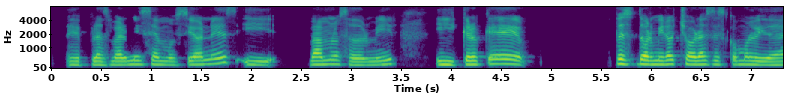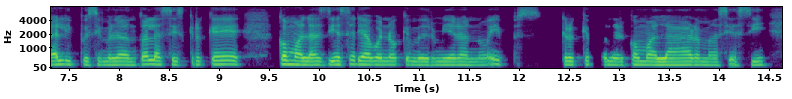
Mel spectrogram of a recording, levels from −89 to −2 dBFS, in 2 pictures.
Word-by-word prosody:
eh, 170 0 -3
plasmar 170 0 +1
mis 190 +1 -1
emociones 185 - +1
y 175 - -4 0.3
vámonos 185 +1 +2
a - - 0
dormir 170 +7 -1 0.4
y 180 -2 0
creo 185 0 +4
que 220 -3 +3 0.9
pues 215 -2 +4
dormir 190 -2 +6
8 205 -1 +2
horas 190 +1 +5
es 185 0 -2
como 185 0 -1
lo 180 - +3
ideal 170 +2 +2
y 185 - -2
pues 170 -3 -6
si 170 - -6
me 165 0 -3
levanto 165 +1 -1
a - - +2
las 185 -3 +1
6, 170 -2 -5
creo 175 +1 -9
que 190 0 0 0.3
como 195 -2 +3
a 175 - +4
las 170 -1 0
10 180 0 0
sería 185 -1 +1
bueno 170 0 -1
que 170 - -7
me 170 0 -1
durmiera, 165 0 -2
¿no? 160 +1 -7
Y 200 - -2
pues 195 - -16 0.2
creo 175 0 -2
que 180 - -7
poner 170 -2 -5
como 175 -1 -1
alarmas 165 -1 -1
y - - -2
así. 165 +3 -7
175 Hz, 195 wpm, -21 LUFS, 165-190 Hz, 0.9 s, dormir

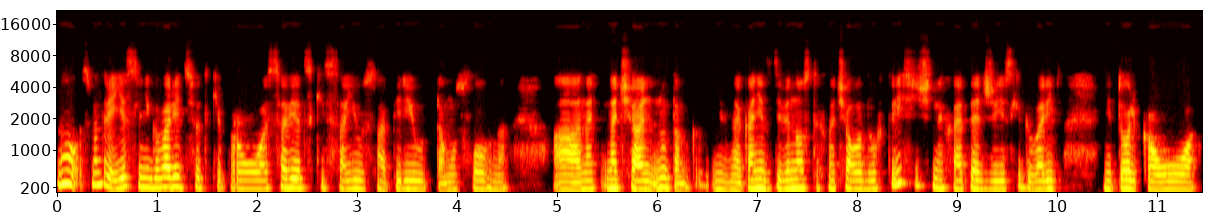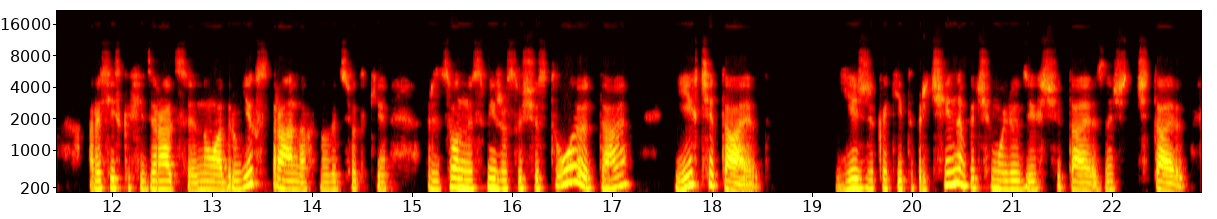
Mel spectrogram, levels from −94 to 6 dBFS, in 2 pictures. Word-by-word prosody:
Ну, 275 0 +5
смотри, 260 -8 +1
если 215 +2 +1
не 205 - +1
говорить 210 +1 +4
всё-таки 195 -2 -6
про 180 -1 -1
Советский 195 -1 0
Союз, 185 -1 -3
а 165 -2 -3
период, 175 0 -2
там, 155 - -3
условно, 170 +2 -4 0.4
а 160 0 +4
на 175 +1 0
началь 185 -3 +3
ну, 205 -1 +2
там, 170 0 -2
к - - -16
не 175 -2 -3
знаю, 160 -1 -1
конец 185 -1 +2
90- 190 +1 +1
начало 180 0 +1
2000. 210 - -3
И - - +2
опять 175 0 0
же, 170 - -2
если 170 0 -3
говорить 175 0 0 0.4
не 175 - -1
только 185 -3 +2
о 165 0 +1 0.3
Российской 195 +2 -1
Федерации, 175 -3 0
но 165 0 +1
о 160 - +3
других 225 - +1
странах, 170 - +1
но 160 0 -4
ведь 165 0 -5
всё-таки - - -7 0.4
традиционные 185 +1 +3
СМИ 200 0 +1
же 185 0 0
существуют, 195 - 0
да? 210 +7 +1 0.4
И 195 +6 +3
их 270 - -1
читают. 260 -2 +3 0.7
Есть 195 +1 +2
же 185 - -2
какие-то 185 0 -5
причины, 260 +8 +2
почему 195 -2 -1
люди 175 -1 0
их 165 - -4
считают 160 -2 -1
значит, 165 +1 -6
читают, 160 -4 +1
185 Hz, 155 wpm, -22 LUFS, 170-195 Hz, 0.7 s, Ну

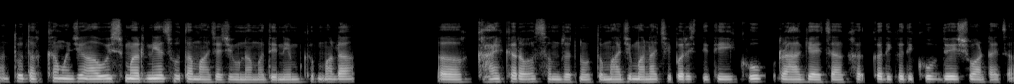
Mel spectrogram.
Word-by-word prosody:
अन 275 - -4
तो 140 - +1
धक्का 130 +2 -1
म्हणजे 140 0 +2
अविस्मरणीयच 135 +1 +4
होता 130 -1 0
माझ्या 115 -1 -1
जीवनामध्ये. 115 0 -3
नेमकं 115 +1 -4
मला 125 0 +1 0.9
अ, - - +6 0.3
काय 130 +2 -1
करावं 125 -1 +1
समजत 120 -2 -3
नव्हतं. 115 0 -2
माझी 120 +1 0
मनाची 120 0 0
परिस्थिती, 120 -1 -1
खूप 135 0 -1
राग 120 0 +1
यायचा. 115 0 +2
क - - -1
कधी-कधी 125 0 0
खूप 130 -1 -2
द्वेष 125 0 +4
वाटायचा. 115 -1 -2
125 Hz, 155 wpm, -23 LUFS, 115-130 Hz, 0.9 s, अ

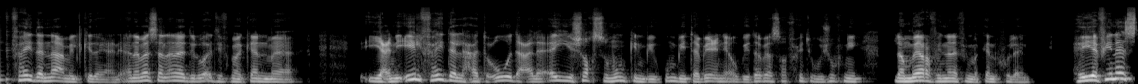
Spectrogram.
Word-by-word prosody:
فايدة 210 -5 +1
إنّي 160 +1 0
أعمل 135 -5 -1
كده، 120 0 -5
يعني 110 +2 -10
أنا 150 +1 +1
مثلًا 175 -1 0
أنا 175 -1 +3
دلوقتي 140 -1 -4
في 130 +1 -9
مكان 130 +1 -1
ما، 120 -2 -3 0.6
يعني 140 -1 +3
إيه 210 +9 +5
الفايدة 215 -3 +2
اللي 150 -5 0
هتعود 160 +7 -2
على 130 -4 -3
أي 180 -2 0
شخص 175 -2 -1
ممكن 150 -2 -2
بيكون 125 +6 -5
بيتابعني، 135 +1 -1
أو - - -8
بيتابع 145 +5 -4
صفحتي 140 +2 -8
وبيشوفني 135 +2 -5 0.3
لمّا 140 +2 +6
يعرف 160 -6 +4
إن 140 0 +1
أنا 140 -1 +2
في 135 - -14
المكان 125 0 -3
الفلاني؟ 115 -3 -9 0.4
هي 175 +6 +8
في 240 +5 +4
ناس 265 0 +5
145 Hz, 195 wpm, -23 LUFS, 130-170 Hz, 0.6 s, هي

